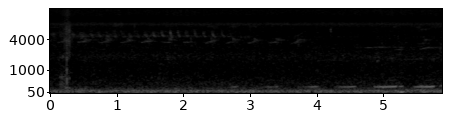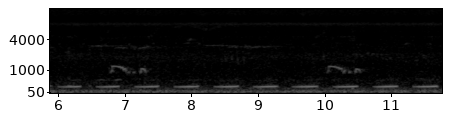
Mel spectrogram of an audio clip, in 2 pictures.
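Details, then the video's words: Lure call of a quail, used to trap quail: after a quiet start, deep hooting notes begin and repeat evenly, roughly five every three seconds, with brief higher bird whistles and faint chirps behind. "Tiếng chim cút mồi"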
